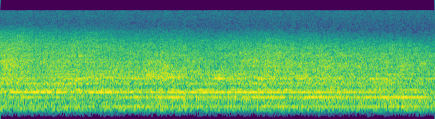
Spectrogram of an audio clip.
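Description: Freight train rolling past: a steady rush of wheel and rail noise with several steady ringing tones held over it.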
